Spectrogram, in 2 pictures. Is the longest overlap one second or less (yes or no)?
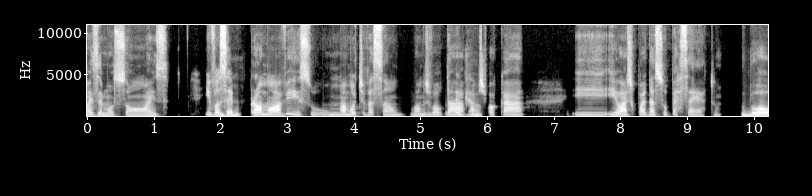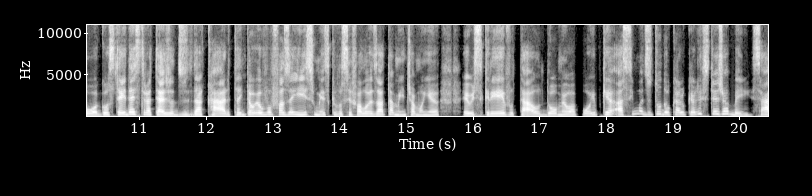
yes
